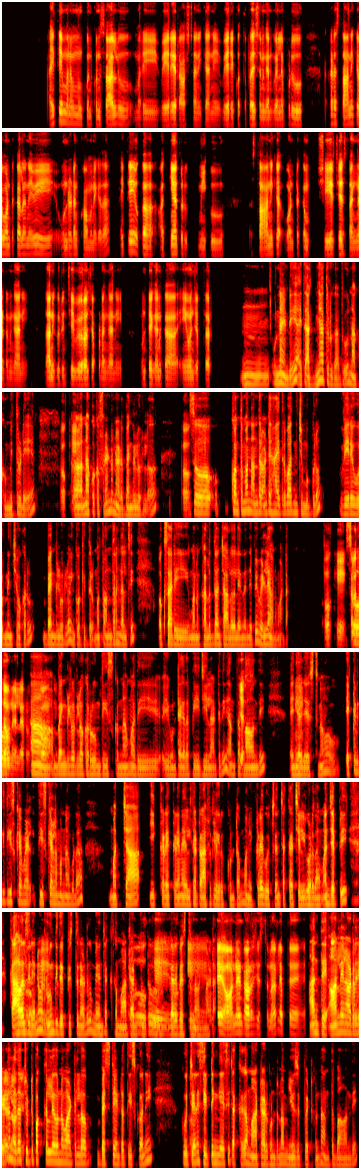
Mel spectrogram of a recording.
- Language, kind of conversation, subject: Telugu, podcast, ఒక అజ్ఞాతుడు మీతో స్థానిక వంటకాన్ని పంచుకున్న సంఘటన మీకు గుర్తుందా?
- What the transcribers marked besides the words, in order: in English: "షేర్"; lip smack; in English: "ఫ్రెండ్"; in English: "సో"; tapping; in English: "సో"; in English: "రూమ్"; in English: "పీజీ"; in English: "ఎంజాయ్"; in English: "యెస్"; in English: "ట్రాఫిక్‌లో"; in English: "రూమ్‌కి"; other background noise; in English: "ఆన్‌లైన్‌లో ఆర్డర్"; in English: "ఆన్‌లైన్‌లో ఆర్డర్"; in English: "ఆన్‌లైన్ ఆర్డర్"; in English: "మ్యూజిక్"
